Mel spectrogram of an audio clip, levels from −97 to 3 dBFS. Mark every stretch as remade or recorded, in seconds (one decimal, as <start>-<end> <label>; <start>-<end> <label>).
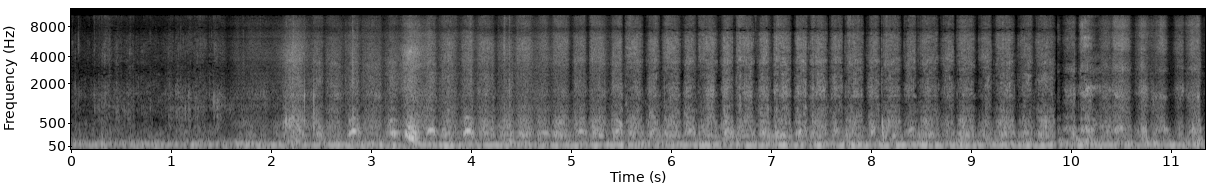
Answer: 0.0-1.5 recorded; 1.5-5.5 remade; 5.5-10.3 recorded; 10.3-11.3 remade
